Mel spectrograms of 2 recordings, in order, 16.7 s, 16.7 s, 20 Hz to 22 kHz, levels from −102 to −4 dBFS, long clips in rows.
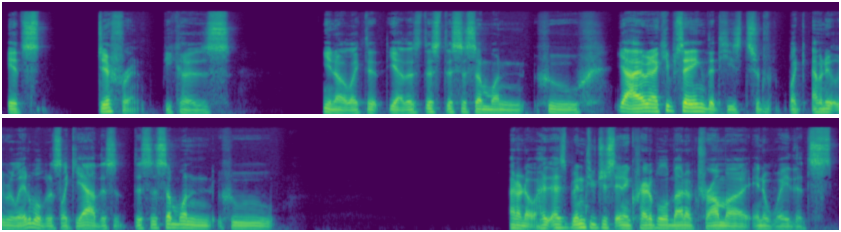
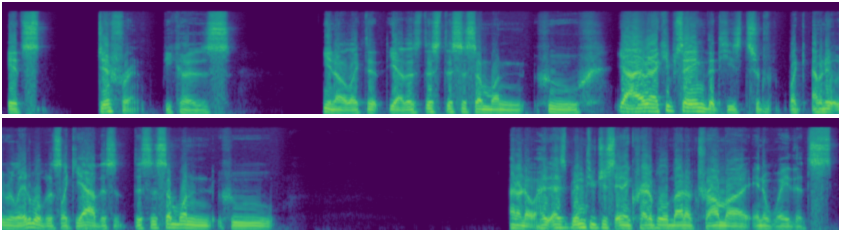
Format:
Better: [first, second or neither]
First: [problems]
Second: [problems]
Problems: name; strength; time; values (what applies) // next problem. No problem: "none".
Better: first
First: none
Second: distortion; heavy; 8% of the sound clipped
